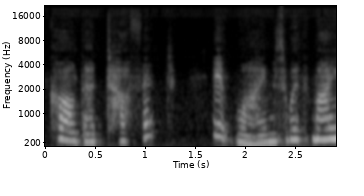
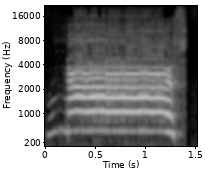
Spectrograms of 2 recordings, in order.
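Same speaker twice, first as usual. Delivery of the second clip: piercing high scream, much louder; terrified scream; 11 semitones higher, 15 dB louder than usual. Acted. Frightened child screaming for her nurse. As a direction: shriek for help at full volume.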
